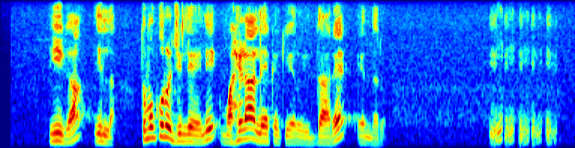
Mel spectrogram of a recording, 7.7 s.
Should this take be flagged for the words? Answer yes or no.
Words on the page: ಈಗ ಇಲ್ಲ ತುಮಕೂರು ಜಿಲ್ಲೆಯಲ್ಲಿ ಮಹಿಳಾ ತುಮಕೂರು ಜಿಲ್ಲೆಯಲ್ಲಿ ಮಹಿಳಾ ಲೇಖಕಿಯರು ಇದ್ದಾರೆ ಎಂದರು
yes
